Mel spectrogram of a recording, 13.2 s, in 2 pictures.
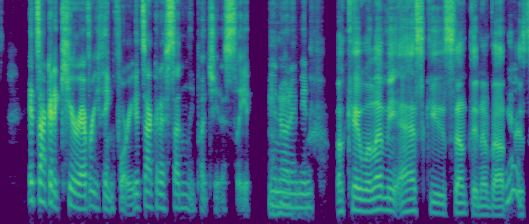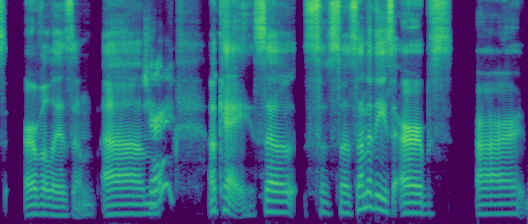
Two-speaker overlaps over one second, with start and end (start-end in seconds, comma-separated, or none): none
